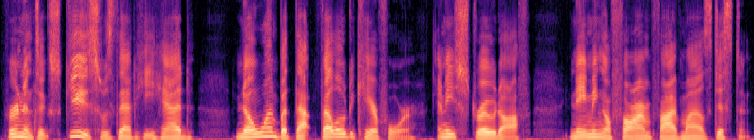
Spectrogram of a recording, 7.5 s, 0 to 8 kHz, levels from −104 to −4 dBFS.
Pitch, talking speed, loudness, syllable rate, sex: 160 Hz, 190 wpm, -18 LUFS, 5.1 syllables/s, female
